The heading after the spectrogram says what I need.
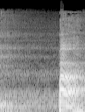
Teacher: dua bibir sama-sama menyentuh atau menutup sehingga terjadinya pa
